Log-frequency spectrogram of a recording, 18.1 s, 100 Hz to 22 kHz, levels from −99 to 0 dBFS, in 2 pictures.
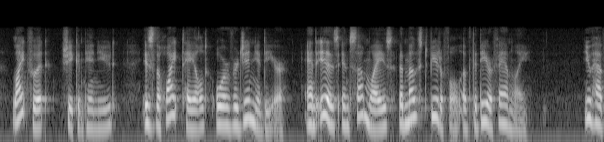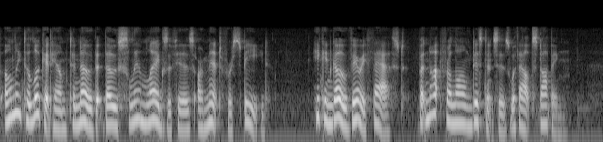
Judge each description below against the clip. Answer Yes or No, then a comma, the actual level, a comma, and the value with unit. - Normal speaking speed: Yes, average, 175 wpm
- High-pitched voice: Yes, high, 200 Hz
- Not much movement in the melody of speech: No, average, 5.1 semitones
